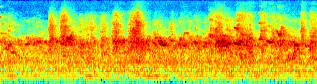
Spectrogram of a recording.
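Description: A bird squawks and chirps repeatedly from inside a garden shed, a steady, dense stream of harsh calls heard close and alone.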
